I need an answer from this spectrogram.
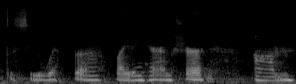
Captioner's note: none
